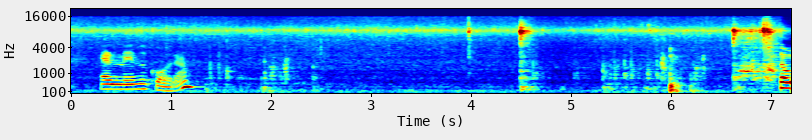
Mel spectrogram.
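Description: Sliced onions deep-frying in hot oil with a steady sizzle, while a wire spider strainer stirs and scoops them out of the pan; a few sharp clicks of metal on the pan and colander, around the middle and again near the end.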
